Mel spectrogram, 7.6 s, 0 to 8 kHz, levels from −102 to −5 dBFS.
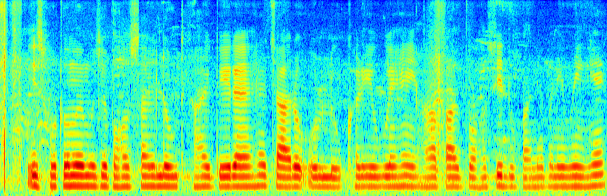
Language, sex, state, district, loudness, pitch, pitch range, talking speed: Hindi, male, Madhya Pradesh, Umaria, -20 LUFS, 150 Hz, 150-155 Hz, 195 wpm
